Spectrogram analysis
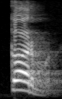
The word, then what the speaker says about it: कर्म: क म के ऊपर क्या है, रेफ की मात्रा है, तो इस रेफ की मात्रा जो है ना क के बाद आधा र उच्चारण होगा, जैसे क्या पढ़ेंगे इसको, कर्म।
